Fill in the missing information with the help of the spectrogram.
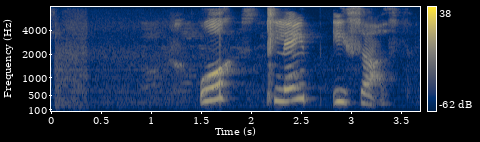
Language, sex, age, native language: Icelandic, female, 30-39, Icelandic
